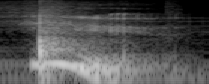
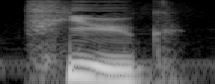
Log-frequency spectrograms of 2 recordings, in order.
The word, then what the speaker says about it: fugue: And that word is fugue.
